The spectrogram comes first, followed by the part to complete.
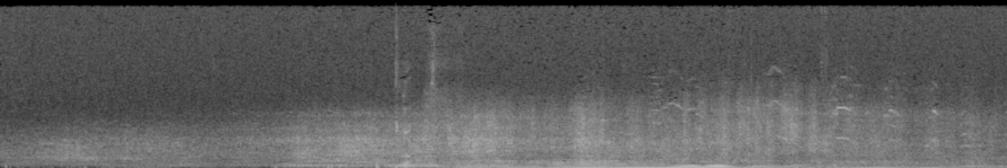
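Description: Engine drone of a passing aircraft: it swells from about three seconds in, is loudest around seven seconds, then eases off, its pitch sinking slowly as it goes by.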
